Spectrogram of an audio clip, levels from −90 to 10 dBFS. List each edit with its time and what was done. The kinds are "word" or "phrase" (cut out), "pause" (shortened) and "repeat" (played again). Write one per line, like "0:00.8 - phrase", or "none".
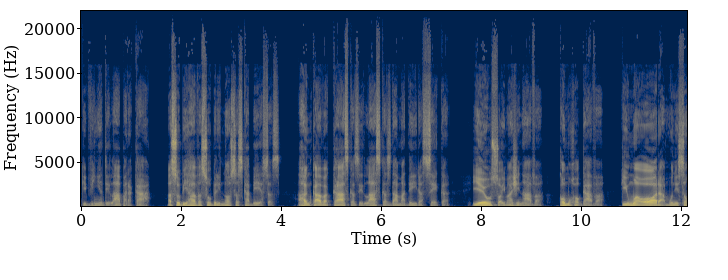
none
